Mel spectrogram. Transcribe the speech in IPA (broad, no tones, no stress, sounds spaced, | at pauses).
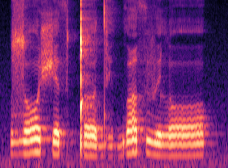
z ɔ ʃ ɛ θ ǃ ʌ dʱ ɪ ɡʷ ɑ θ v ɪ l ɔ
